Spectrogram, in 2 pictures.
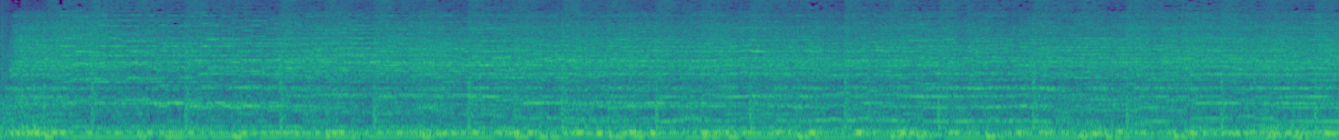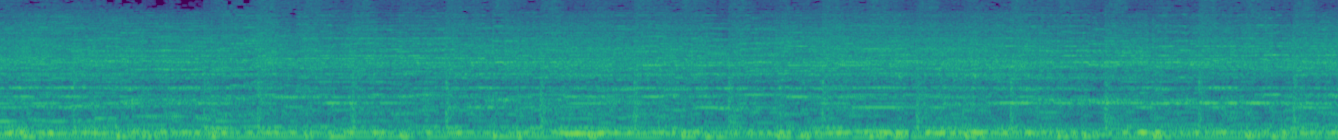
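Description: Telecaster-style electric guitar played fast, shred-style, with the fingertips instead of a pick, over a backing track with bass and drums.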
